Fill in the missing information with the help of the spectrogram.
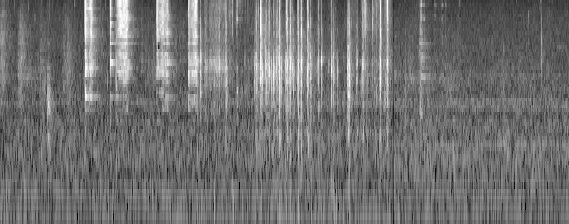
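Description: Metal chopsticks clinking and scraping against a stainless-steel saucepan and a ceramic bowl as stir-fried instant noodles are pushed out of the pot: a run of quick, sharp clinks that comes thickest about four to six seconds in and then stops.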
